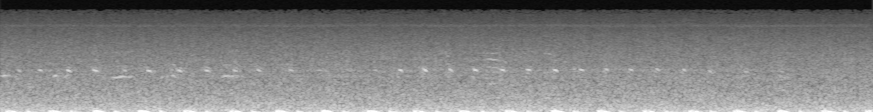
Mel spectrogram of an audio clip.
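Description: A bird calling a series of short, evenly spaced high notes, about three a second, in two runs with a pause of a second or so between them. Low wind buffeting on the microphone runs under it.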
